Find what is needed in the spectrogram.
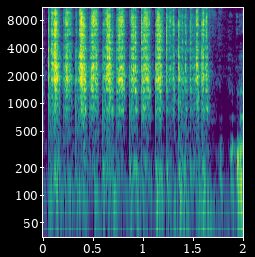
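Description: A coin scratching the coating off a lottery scratch-off ticket, in rapid back-and-forth strokes about ten a second. The scraping stops shortly before the end.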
